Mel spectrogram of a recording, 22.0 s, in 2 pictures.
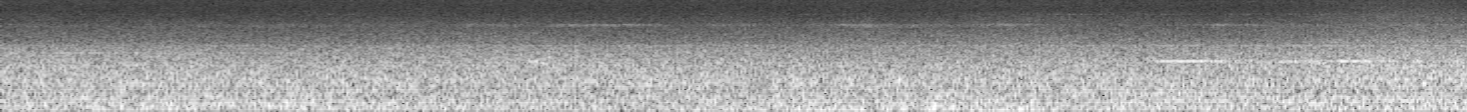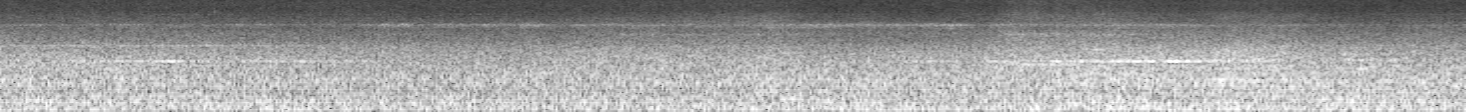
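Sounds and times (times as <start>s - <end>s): city traffic noise: 0.0s - 22.0s
faint high squeal: 8.5s - 15.1s, 16.8s - 21.6s.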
